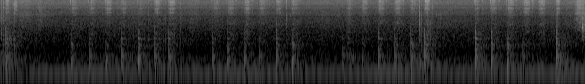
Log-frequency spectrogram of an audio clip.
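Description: Mechanical pencil scratching on paper, faint: a quick run of short strokes, several a second.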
